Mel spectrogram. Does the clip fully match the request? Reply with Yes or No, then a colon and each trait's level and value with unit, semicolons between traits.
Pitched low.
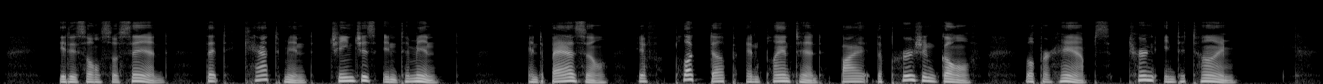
Yes: low, 125 Hz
